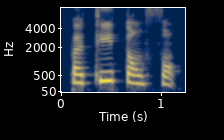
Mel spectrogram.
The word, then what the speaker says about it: petit enfant: Here, the last consonant, this T in patit, is being read. Why so? Because the next word which is enfant, it begins with a vowel. So in that case, we pronounce the last consonant of the previous word.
